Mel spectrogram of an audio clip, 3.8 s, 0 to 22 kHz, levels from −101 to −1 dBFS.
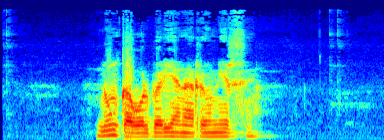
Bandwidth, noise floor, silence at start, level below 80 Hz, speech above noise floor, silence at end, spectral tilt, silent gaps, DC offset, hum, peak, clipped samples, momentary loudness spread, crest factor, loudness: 16.5 kHz; -59 dBFS; 0.95 s; -54 dBFS; 44 dB; 1.25 s; -6.5 dB/octave; none; under 0.1%; 60 Hz at -45 dBFS; 0 dBFS; under 0.1%; 18 LU; 18 dB; -15 LUFS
